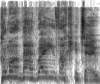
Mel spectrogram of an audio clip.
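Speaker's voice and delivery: high-pitched, taunting shouting yell.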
